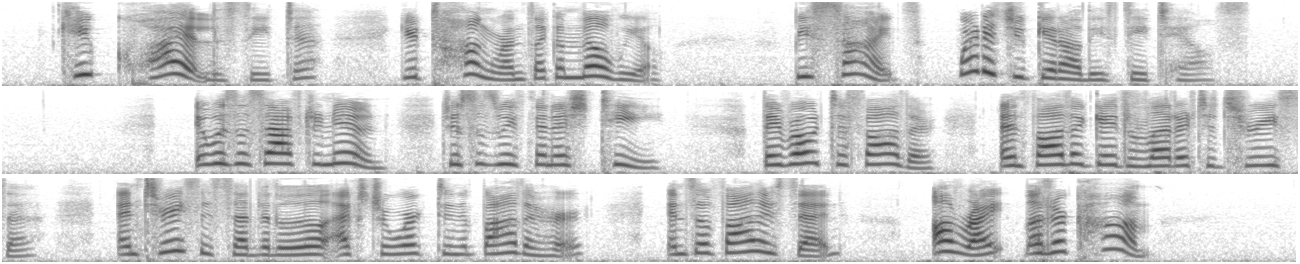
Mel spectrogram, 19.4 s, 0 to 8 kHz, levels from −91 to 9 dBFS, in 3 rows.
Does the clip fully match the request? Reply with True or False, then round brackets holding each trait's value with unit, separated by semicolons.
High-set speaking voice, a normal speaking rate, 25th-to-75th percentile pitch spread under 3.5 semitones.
False (310 Hz; 180 wpm; 4.8 semitones)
